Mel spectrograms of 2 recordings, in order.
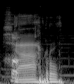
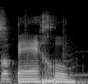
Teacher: The normally trilled R, represented by double R in writing, as well as by a single R at the beginning of words, is pronounced ch by many speakers.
